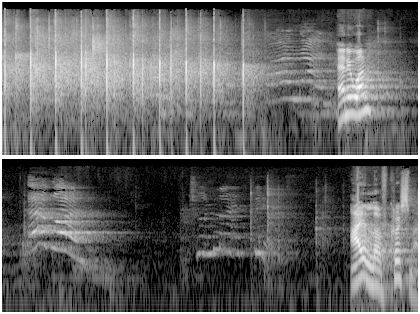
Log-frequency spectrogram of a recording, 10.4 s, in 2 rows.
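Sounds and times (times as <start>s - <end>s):
audience clapping: 0.0s - 3.6s
speech: 4.2s - 4.8s, 9.6s - 10.4s.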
